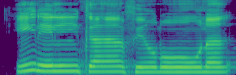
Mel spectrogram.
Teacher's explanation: را کو موٹا ادا کریں گے، نون کو نرم سے ادا کریں گے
